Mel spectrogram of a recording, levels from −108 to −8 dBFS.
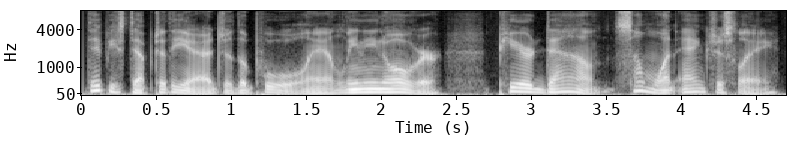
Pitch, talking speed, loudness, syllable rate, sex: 95 Hz, 190 wpm, -17 LUFS, 5.8 syllables/s, male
